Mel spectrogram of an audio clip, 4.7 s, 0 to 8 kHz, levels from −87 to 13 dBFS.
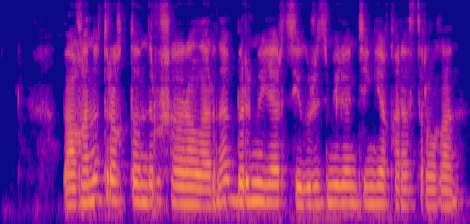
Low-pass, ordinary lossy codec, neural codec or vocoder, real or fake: none; none; none; real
